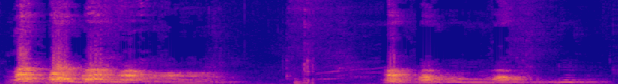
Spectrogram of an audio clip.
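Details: Dogs playing together, a husky, a wolf hybrid and a pug, giving rough, growly barks in two bursts separated by a brief pause, with a short whine between them.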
